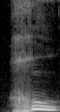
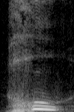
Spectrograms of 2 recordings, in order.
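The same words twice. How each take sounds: Both takes have the same delivery.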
